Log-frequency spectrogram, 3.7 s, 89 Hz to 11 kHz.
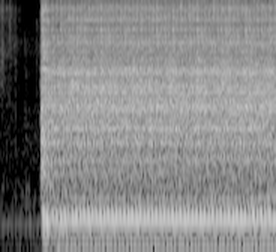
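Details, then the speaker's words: Restored vintage Kawasaki 550SX (reed motor, stage 2 port, dual 38 Mikunis) first start attempt: strong, even cranking pulses for about three seconds, never catches; fuel starvation in one pickup line, carb suspected. "Okay, I'm seeing fuel in one. Not seeing fuel in one of the pickup lines. So, the carb might be bad."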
